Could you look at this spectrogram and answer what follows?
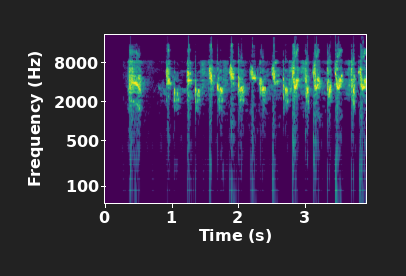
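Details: Long-tailed shrike, a caged contest bird singing in East Javanese champion style: a rapid, fast-paced run of sharp, high chirps and squeaky notes, roughly three per second, after a brief silence.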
